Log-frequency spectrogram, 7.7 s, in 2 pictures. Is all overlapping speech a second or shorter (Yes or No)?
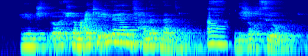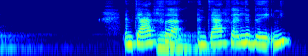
Yes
